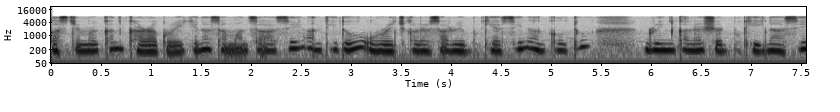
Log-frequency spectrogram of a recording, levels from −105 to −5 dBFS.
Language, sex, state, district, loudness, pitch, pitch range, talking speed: Nagamese, female, Nagaland, Kohima, -18 LUFS, 190 Hz, 175-210 Hz, 180 wpm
